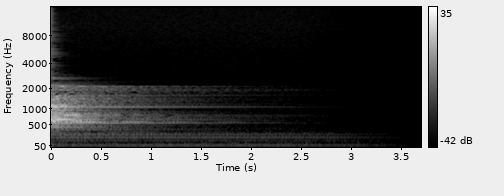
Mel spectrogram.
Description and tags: Impulse responses made with a cheap spring powered reverb microphone and a cap gun, hand claps, balloon pops, underwater recordings, soda cans, and various other sources.
convolution, impulse, response, reverb, spring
